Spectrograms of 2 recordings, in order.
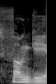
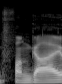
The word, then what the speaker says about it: fungi: want to clarify that I'm saying fungi or fungi interchangeably I think both pronunciations are fine yeah but I'm saying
